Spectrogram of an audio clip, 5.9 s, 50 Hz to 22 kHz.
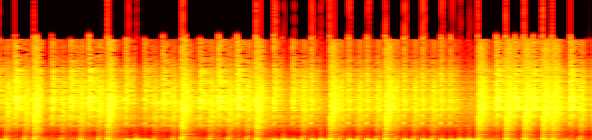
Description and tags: A breakbeat with semi kicks replacing the main kicks 162bpm. programed using Reason 3.0 and Cut using Recycle 2.1.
